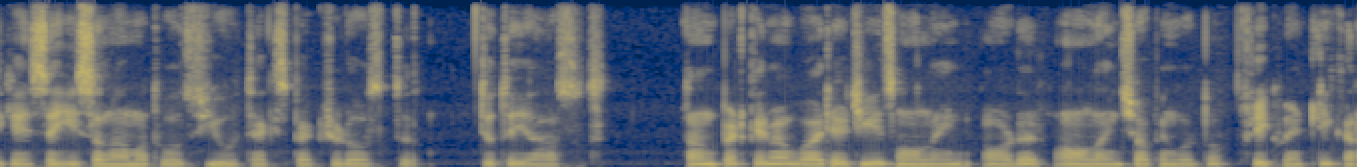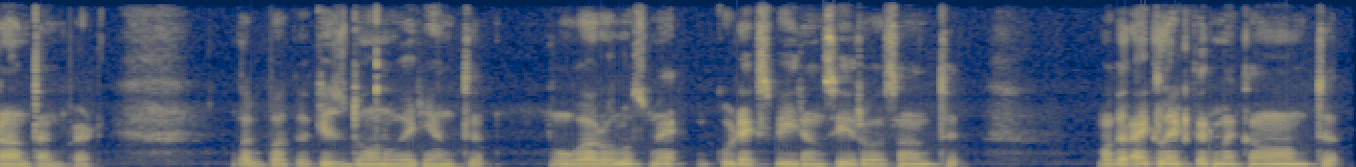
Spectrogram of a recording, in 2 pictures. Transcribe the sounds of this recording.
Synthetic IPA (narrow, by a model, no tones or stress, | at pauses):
t̪ikʲesɐɦisɐlaːmət̪ʋoːsjuːt̪ʰekspek̚ʈɪɖoːst̪ | t̪ʊt̪ʰeaːst̪ | t̪ɐnpeʈkɐɾmẽʋaːɾjat͡ʃiːzaːnlaːɪnɔːɾɖəɾɔ̰ːnlaːɪnʃaːpɪ̃ŋɡoːɾt̪ofɾiːkʋẽɳʈlikɐɾʔãːnt̪ɐnpḛʈ | lʔɐ̰ɡ̚bɐɡkɪs̬ɖoːnʋeːɾijɐnt̪ | o̰ːʋəɾoːlʊsmẽɡʊɖekspiːɾijənsiɾoːzãːnt̪ | mʔɐɡəɾʔa̰ːklaːʈkɐɾmẽkɐaːnt̪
